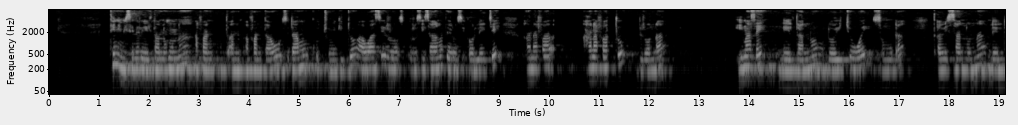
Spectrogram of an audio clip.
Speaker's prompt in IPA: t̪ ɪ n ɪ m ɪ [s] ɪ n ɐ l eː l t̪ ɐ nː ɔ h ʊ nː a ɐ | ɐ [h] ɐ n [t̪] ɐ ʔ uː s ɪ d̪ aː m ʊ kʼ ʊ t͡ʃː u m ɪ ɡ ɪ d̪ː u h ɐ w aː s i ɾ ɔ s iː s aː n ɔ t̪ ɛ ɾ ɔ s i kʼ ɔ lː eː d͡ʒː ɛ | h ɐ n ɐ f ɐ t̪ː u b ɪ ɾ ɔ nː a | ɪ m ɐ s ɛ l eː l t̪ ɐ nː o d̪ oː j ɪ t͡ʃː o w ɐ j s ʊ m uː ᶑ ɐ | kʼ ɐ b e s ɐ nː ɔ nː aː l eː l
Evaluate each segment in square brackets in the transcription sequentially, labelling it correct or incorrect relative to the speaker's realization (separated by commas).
correct, incorrect, correct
